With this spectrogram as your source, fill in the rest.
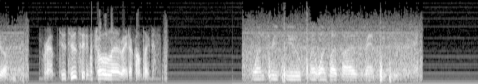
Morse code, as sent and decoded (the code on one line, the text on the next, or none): none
